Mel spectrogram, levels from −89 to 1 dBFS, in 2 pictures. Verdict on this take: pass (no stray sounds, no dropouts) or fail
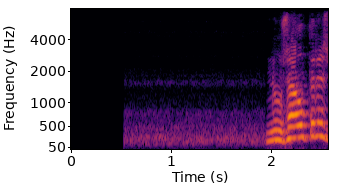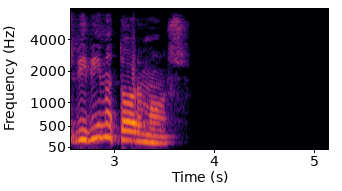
pass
